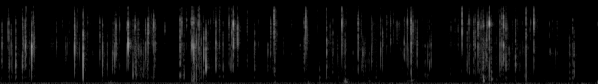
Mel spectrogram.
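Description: Fingertips with manicured nails squeeze and crinkle the thin plastic wrapper of an unopened, full-size Snickers chocolate bar with the solid bar inside. Quick, bright, dry crinkles and crackles come in dense bursts with short gaps, almost entirely in the high range with no low end and no ring after each crackle.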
